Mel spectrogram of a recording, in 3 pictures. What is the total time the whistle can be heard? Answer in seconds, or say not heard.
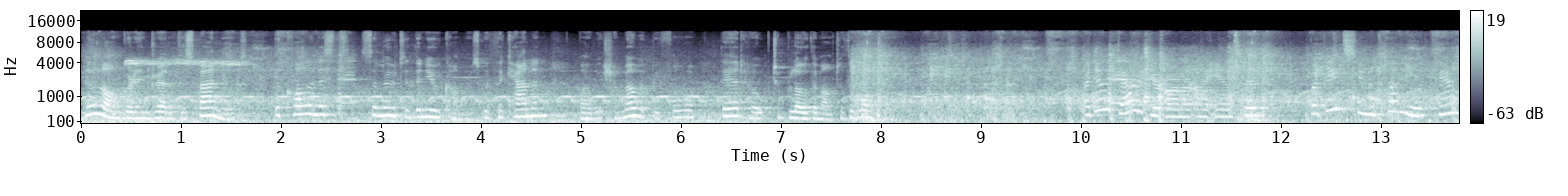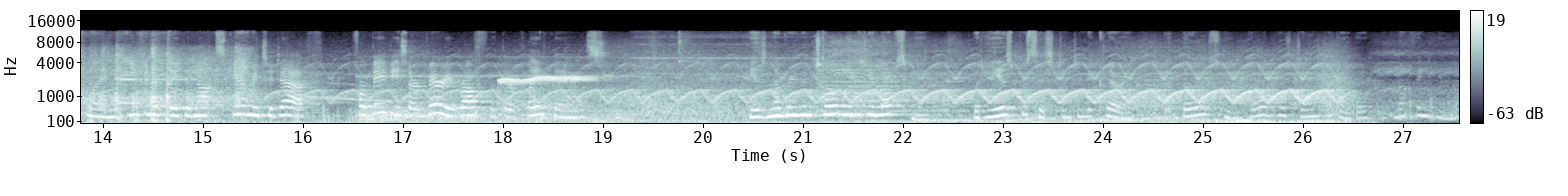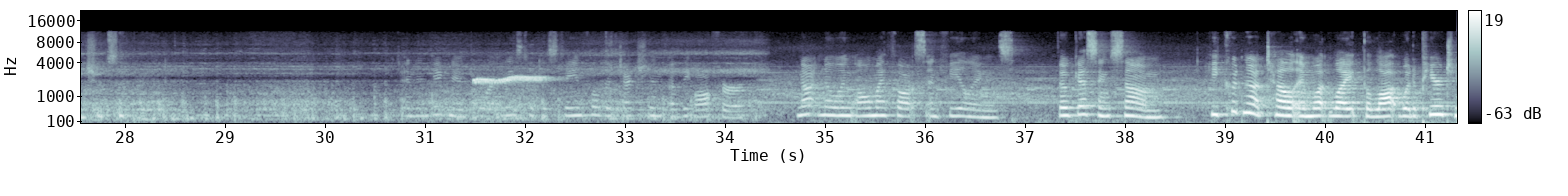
3 s.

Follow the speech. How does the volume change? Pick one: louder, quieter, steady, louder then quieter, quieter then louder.
quieter then louder.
